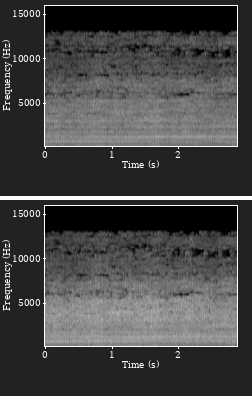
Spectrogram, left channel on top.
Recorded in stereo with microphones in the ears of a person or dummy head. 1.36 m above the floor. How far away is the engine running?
About 1.8 m.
